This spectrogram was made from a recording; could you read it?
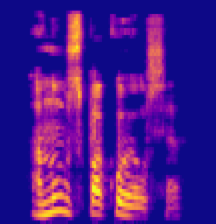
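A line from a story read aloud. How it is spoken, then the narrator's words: Sharp scolding shout. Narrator (Russian): прикрикнула я на переселенца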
